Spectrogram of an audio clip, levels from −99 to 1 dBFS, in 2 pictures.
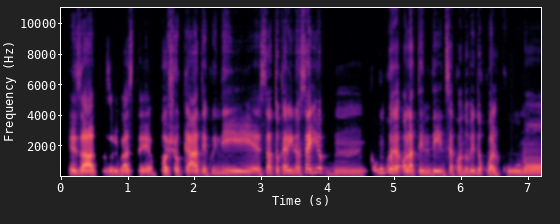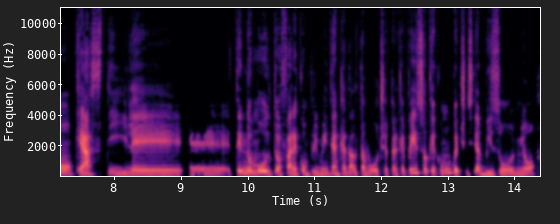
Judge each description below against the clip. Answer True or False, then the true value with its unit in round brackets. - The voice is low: False (180 Hz)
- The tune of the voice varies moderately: True (3.4 semitones)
